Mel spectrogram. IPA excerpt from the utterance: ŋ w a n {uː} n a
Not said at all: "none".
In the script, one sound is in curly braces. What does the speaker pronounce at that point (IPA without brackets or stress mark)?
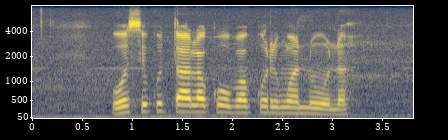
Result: uː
